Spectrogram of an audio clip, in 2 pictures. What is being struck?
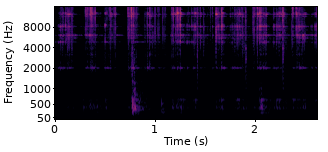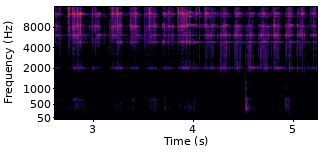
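Empty cut glass tumbler.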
